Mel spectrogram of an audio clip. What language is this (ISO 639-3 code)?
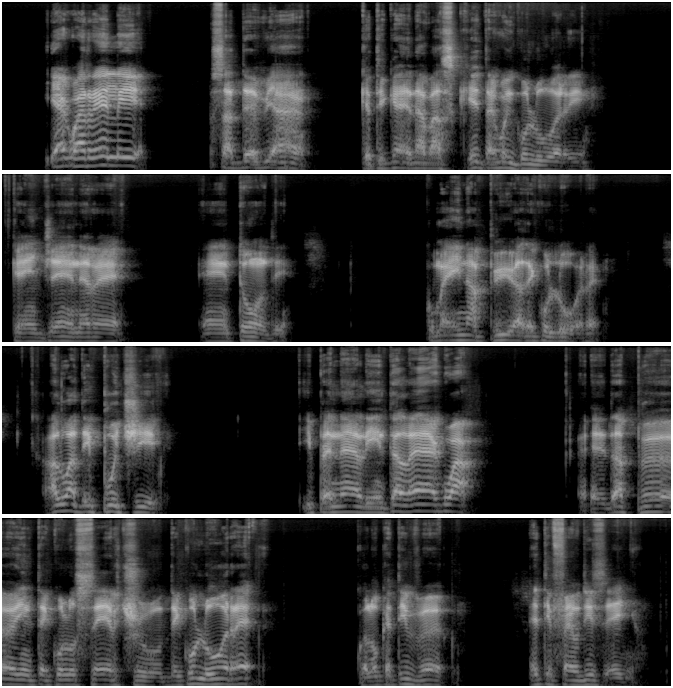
lij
